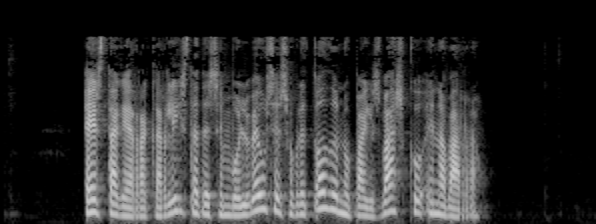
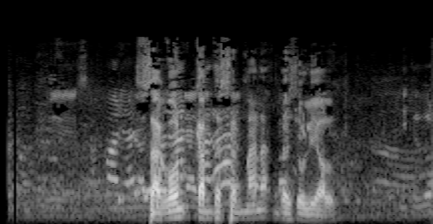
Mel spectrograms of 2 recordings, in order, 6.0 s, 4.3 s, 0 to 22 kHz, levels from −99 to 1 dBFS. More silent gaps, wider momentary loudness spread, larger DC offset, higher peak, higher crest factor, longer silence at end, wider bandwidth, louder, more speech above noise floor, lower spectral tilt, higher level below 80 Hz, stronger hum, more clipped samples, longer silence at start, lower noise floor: neither; second, 6 LU vs 25 LU; neither; about the same, -4 dBFS vs -2 dBFS; about the same, 20 dB vs 22 dB; first, 1.2 s vs 0 s; about the same, 11.5 kHz vs 11.5 kHz; about the same, -23 LUFS vs -22 LUFS; first, 66 dB vs 30 dB; about the same, -5 dB/octave vs -4.5 dB/octave; second, -66 dBFS vs -58 dBFS; neither; neither; first, 0.85 s vs 0.5 s; first, -89 dBFS vs -52 dBFS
